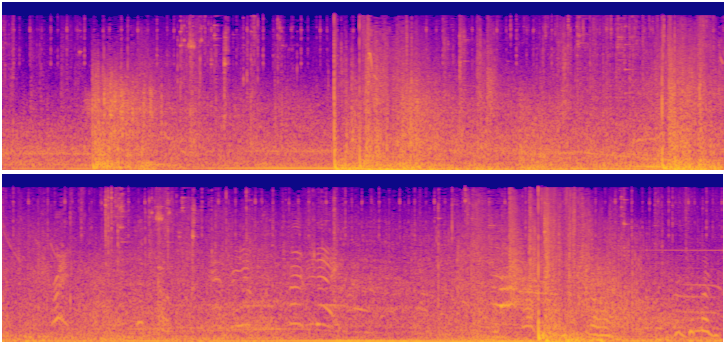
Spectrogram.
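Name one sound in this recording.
A rifle fires in sharp loud shots.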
